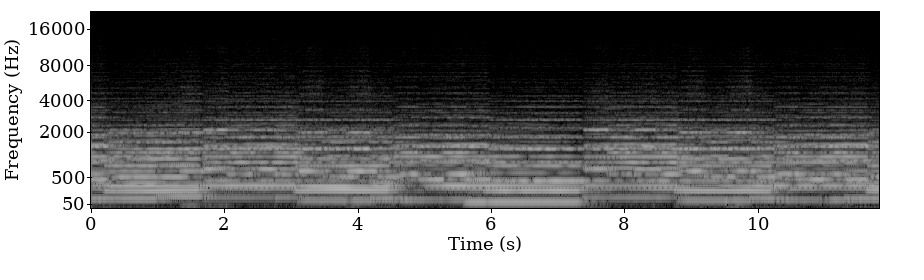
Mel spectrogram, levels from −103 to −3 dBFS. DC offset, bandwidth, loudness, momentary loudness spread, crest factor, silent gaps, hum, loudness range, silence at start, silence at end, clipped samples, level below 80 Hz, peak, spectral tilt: under 0.1%; 7 kHz; -40 LUFS; 4 LU; 12 dB; none; none; 1 LU; 0 s; 0 s; under 0.1%; -64 dBFS; -26 dBFS; -8.5 dB/octave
